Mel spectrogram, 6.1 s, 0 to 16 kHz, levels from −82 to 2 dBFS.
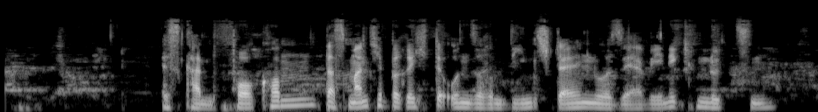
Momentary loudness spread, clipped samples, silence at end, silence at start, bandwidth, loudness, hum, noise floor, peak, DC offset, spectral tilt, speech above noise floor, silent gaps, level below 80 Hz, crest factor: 20 LU; under 0.1%; 0.05 s; 0.05 s; 9.4 kHz; -23 LUFS; none; -50 dBFS; 0 dBFS; under 0.1%; -4 dB/octave; 26 dB; none; -50 dBFS; 24 dB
